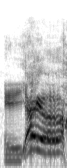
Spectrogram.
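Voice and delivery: loud, drawn-out celebrating yeah; excited cheer. Retold or imitated. Driver seeing the cop, thinks discount, excited cheer. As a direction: cheer as if luck just struck.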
